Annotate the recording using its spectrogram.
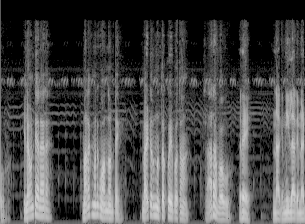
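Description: A man's voice speaking in short, emphatic phrases with brief pauses between them, over a faint, steady, high-pitched background tone.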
